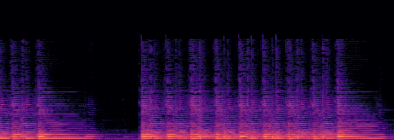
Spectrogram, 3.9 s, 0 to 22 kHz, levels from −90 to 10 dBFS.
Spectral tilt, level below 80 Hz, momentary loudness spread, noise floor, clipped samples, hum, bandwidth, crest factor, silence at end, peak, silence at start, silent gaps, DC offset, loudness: -4.5 dB/octave; -66 dBFS; 6 LU; -45 dBFS; under 0.1%; none; 10 kHz; 14 dB; 0.05 s; -6 dBFS; 0 s; none; under 0.1%; -20 LUFS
